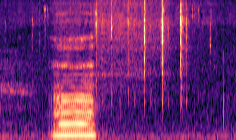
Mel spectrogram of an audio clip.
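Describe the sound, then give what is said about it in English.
Keys tapped on a computer keyboard make a few light, sharp clicks. They follow a brief, steady hum-like tone. “Just press FSR, click to enter.”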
